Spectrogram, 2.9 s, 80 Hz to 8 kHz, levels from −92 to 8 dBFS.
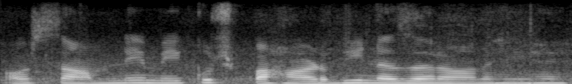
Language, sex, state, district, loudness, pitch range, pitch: Hindi, female, Chhattisgarh, Raipur, -17 LUFS, 195-215 Hz, 200 Hz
